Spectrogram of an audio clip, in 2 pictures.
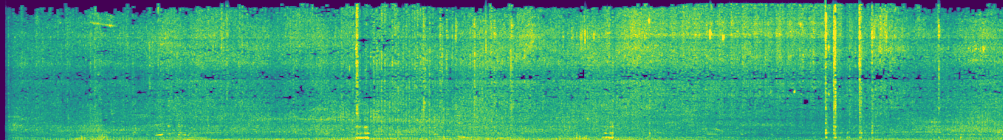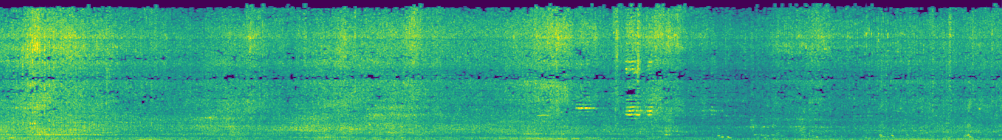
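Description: Busy roadside ambience: steady traffic noise with indistinct voices, and a few light clicks about midway.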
